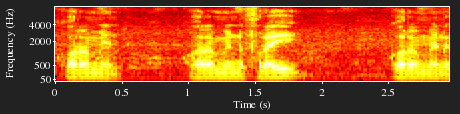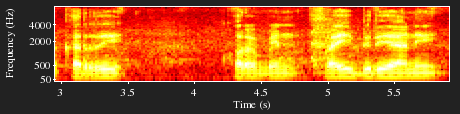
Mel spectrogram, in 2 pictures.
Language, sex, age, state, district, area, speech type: Telugu, male, 30-45, Andhra Pradesh, Bapatla, rural, spontaneous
